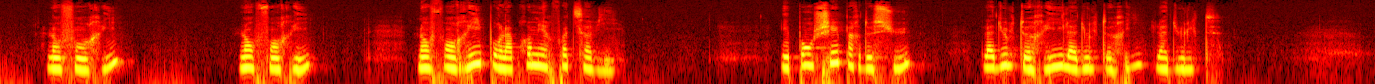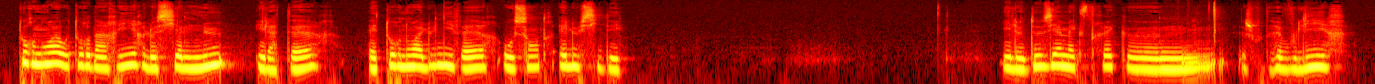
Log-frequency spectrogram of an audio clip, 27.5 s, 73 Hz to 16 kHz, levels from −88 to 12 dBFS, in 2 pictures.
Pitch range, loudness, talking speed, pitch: 200-245 Hz, -14 LUFS, 100 wpm, 220 Hz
